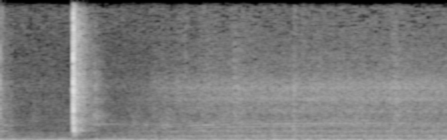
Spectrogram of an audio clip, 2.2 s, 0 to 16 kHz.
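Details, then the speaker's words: Cheap MMA 250 DC inverter stick welder, just switched on at rear: steady low hum with soft airy rush, no rattle or scrape; internal cooling fan running normally, drawing air through rear inlet. "Okay, so the fan works straight away. It's blowing a decent amount of air in."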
